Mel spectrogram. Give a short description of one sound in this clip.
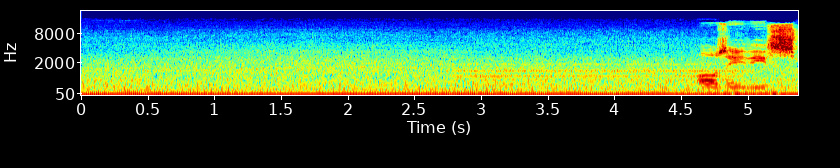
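A forestry harvester's diesel engine hums steadily.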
